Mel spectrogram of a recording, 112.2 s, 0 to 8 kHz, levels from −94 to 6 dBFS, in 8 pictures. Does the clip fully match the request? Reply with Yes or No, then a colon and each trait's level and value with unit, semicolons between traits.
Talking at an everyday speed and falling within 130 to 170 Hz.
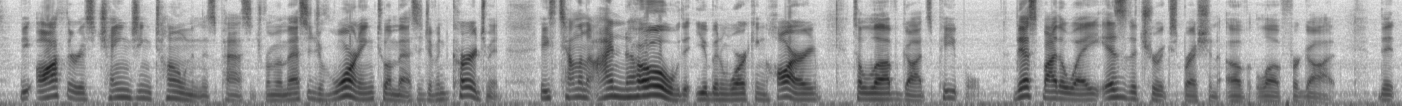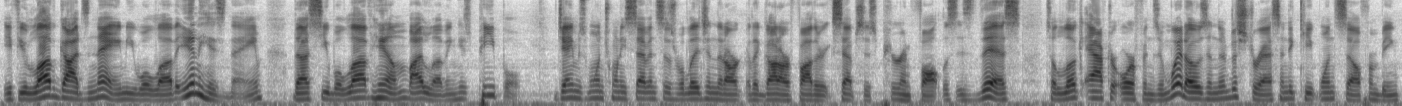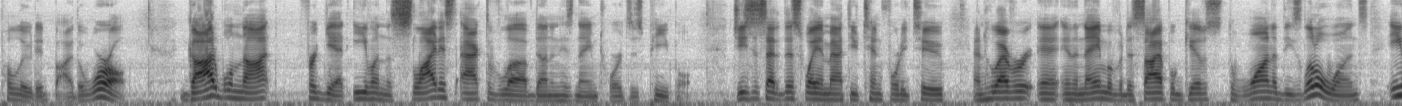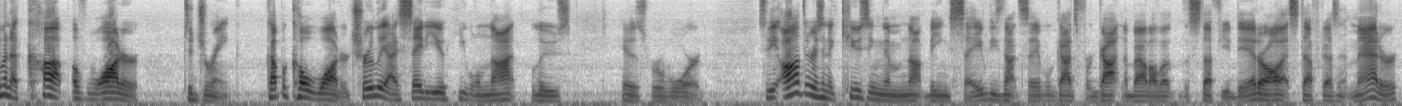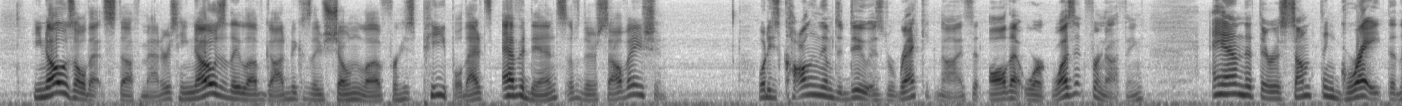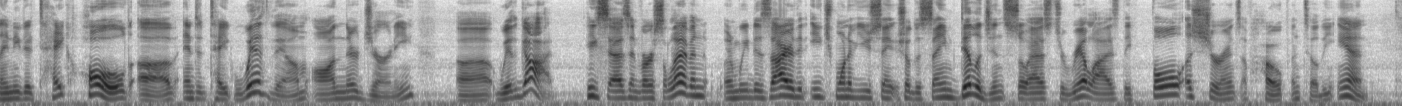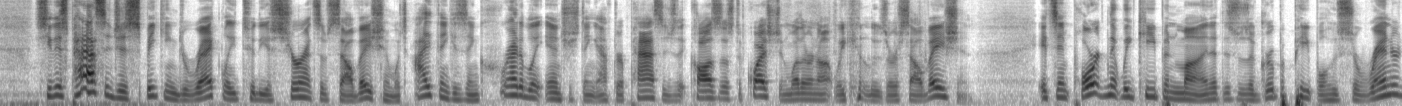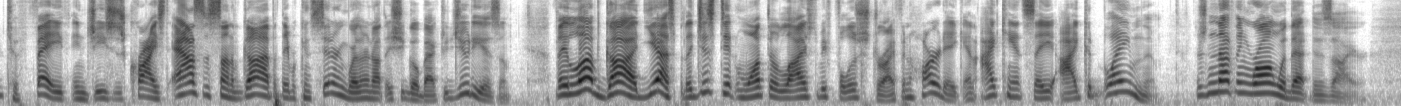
No: fast, 210 wpm; low, 135 Hz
